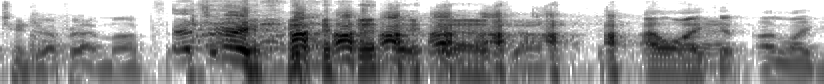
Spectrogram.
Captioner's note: both laughing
